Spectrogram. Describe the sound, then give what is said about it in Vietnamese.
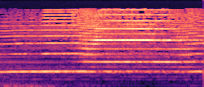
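A phone line sounds after a call is hung up: a single steady, mid-pitched electronic tone that holds evenly throughout. “Pháp sư Hoàng gầm lên, nhưng bên tai chỉ còn nghe thấy tiếng tút tút hụt hẳn”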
